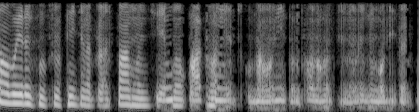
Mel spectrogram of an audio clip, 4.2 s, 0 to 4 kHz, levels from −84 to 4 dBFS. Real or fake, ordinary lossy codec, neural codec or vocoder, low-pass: fake; AAC, 24 kbps; autoencoder, 44.1 kHz, a latent of 192 numbers a frame, MeloTTS; 3.6 kHz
